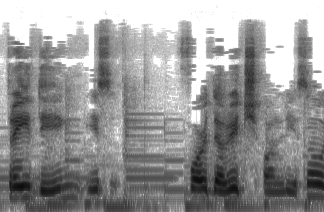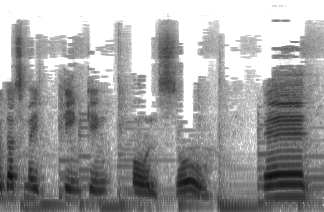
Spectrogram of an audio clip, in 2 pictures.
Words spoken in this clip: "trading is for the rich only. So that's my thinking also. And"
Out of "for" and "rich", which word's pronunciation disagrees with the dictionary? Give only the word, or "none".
none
